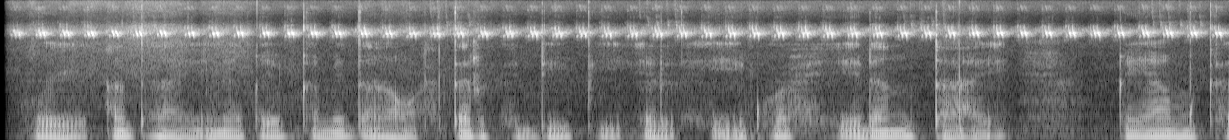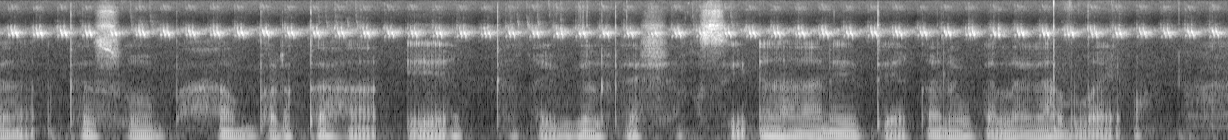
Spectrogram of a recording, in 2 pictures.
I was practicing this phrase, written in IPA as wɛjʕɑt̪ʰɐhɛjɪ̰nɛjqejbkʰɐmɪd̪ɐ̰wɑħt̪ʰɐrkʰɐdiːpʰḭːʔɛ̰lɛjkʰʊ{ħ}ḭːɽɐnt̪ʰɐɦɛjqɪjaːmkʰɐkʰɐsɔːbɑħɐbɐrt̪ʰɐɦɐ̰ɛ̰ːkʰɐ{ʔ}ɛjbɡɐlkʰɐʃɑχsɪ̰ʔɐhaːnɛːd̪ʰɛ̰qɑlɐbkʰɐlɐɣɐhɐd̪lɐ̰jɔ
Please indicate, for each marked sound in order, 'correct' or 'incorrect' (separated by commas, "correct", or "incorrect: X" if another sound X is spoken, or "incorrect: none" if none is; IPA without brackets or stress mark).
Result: correct, incorrect: q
